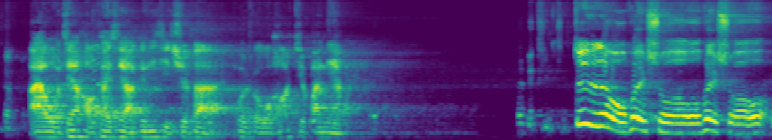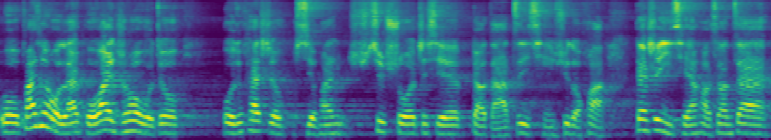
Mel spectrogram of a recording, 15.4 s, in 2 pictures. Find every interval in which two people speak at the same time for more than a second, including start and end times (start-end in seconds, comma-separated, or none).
none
